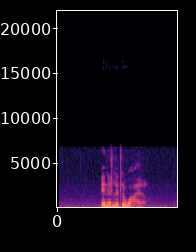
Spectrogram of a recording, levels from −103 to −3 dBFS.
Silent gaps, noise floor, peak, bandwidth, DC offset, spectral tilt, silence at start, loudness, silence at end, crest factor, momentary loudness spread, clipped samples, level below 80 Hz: none; -65 dBFS; -16 dBFS; 7 kHz; under 0.1%; -8 dB/octave; 0.9 s; -33 LUFS; 0.65 s; 20 dB; 14 LU; under 0.1%; -72 dBFS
